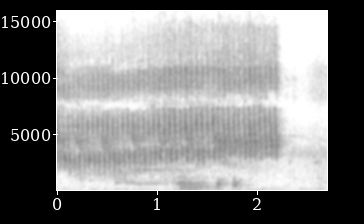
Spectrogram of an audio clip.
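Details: Canary in full song, meant to train young canaries: a rapid, even, buzzy rolling trill lasting about two seconds before stopping abruptly, with soft background noise.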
